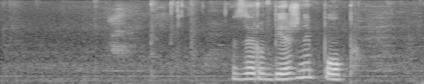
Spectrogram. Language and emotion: Russian, neutral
